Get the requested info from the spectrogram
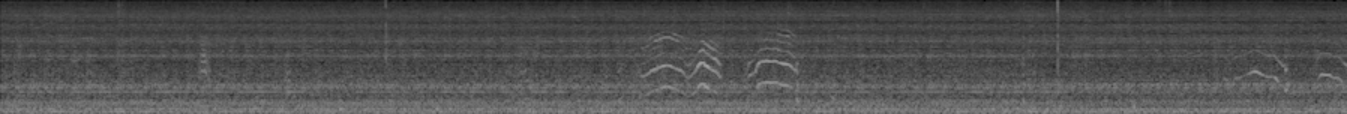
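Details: Ragdoll kittens born and raised in a home cattery in central Kansas, kept without cages; a few short, high, arching mews come in a cluster midway and again near the end over steady background hiss.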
